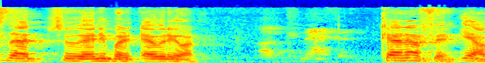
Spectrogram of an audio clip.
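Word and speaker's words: Cynefin: Please pronounce that to everyone. Canafin.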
